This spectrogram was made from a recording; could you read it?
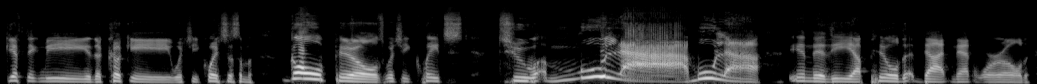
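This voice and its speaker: A man hosting a live movie review podcast, with a loud voice that carries, who rambles casually with lots of fillers and restarts. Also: fairly high pitch, big pitch swings, takes it slowly, vocal fry, no echo.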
